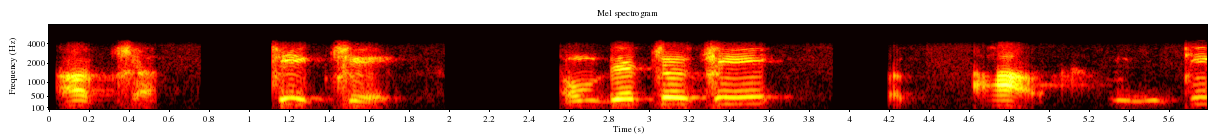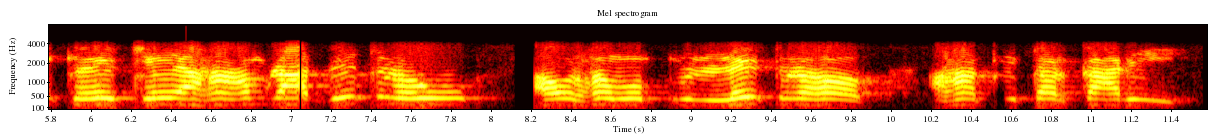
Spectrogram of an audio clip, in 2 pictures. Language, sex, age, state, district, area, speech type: Maithili, male, 60+, Bihar, Darbhanga, rural, conversation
